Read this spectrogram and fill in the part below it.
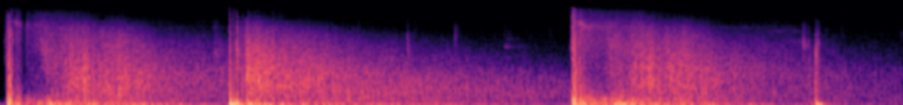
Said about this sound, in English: Two men with bazookas climbed up on the roofs of the SUVs and sent shrieking projectiles streaking into the buildings.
